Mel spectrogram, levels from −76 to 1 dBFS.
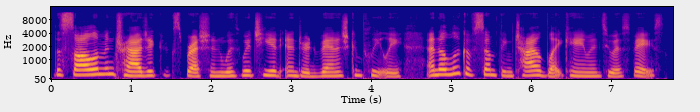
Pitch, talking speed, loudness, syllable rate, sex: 220 Hz, 170 wpm, -20 LUFS, 5.2 syllables/s, female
